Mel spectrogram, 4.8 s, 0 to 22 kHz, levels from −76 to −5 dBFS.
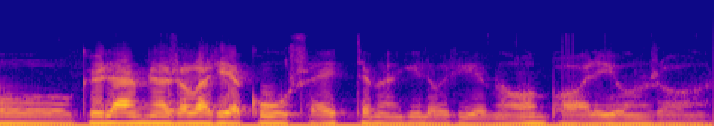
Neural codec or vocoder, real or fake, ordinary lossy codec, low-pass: none; real; none; 7.2 kHz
